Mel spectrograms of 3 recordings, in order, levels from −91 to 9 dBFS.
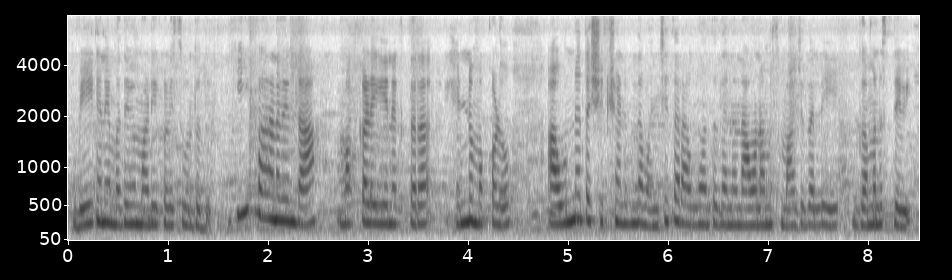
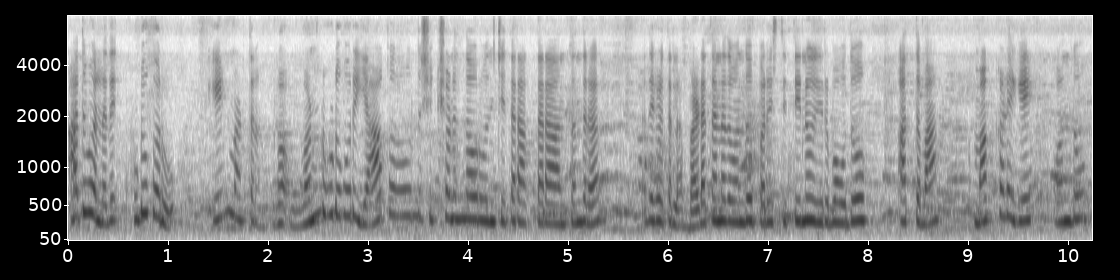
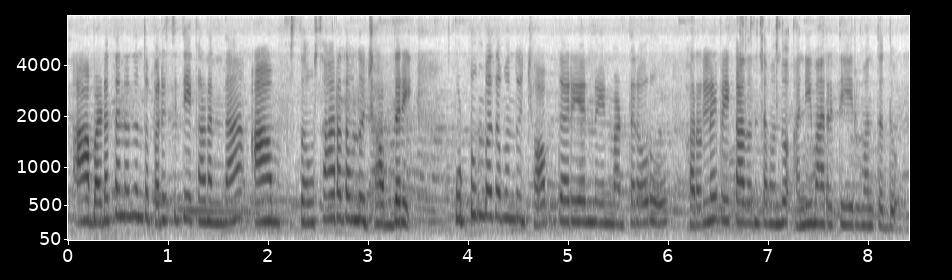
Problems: background sounds at intervals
